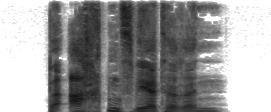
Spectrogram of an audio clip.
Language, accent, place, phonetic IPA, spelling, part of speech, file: German, Germany, Berlin, [bəˈʔaxtn̩sˌveːɐ̯təʁən], beachtenswerteren, adjective, De-beachtenswerteren.ogg
- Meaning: inflection of beachtenswert: 1. strong genitive masculine/neuter singular comparative degree 2. weak/mixed genitive/dative all-gender singular comparative degree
